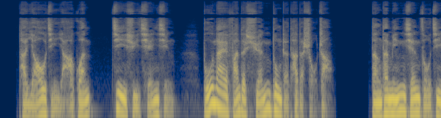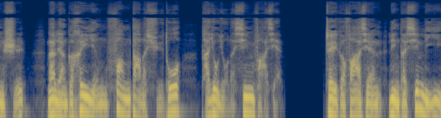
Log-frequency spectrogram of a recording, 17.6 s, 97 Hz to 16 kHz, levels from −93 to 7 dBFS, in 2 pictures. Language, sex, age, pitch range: Chinese, male, 50-69, 90-120 Hz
